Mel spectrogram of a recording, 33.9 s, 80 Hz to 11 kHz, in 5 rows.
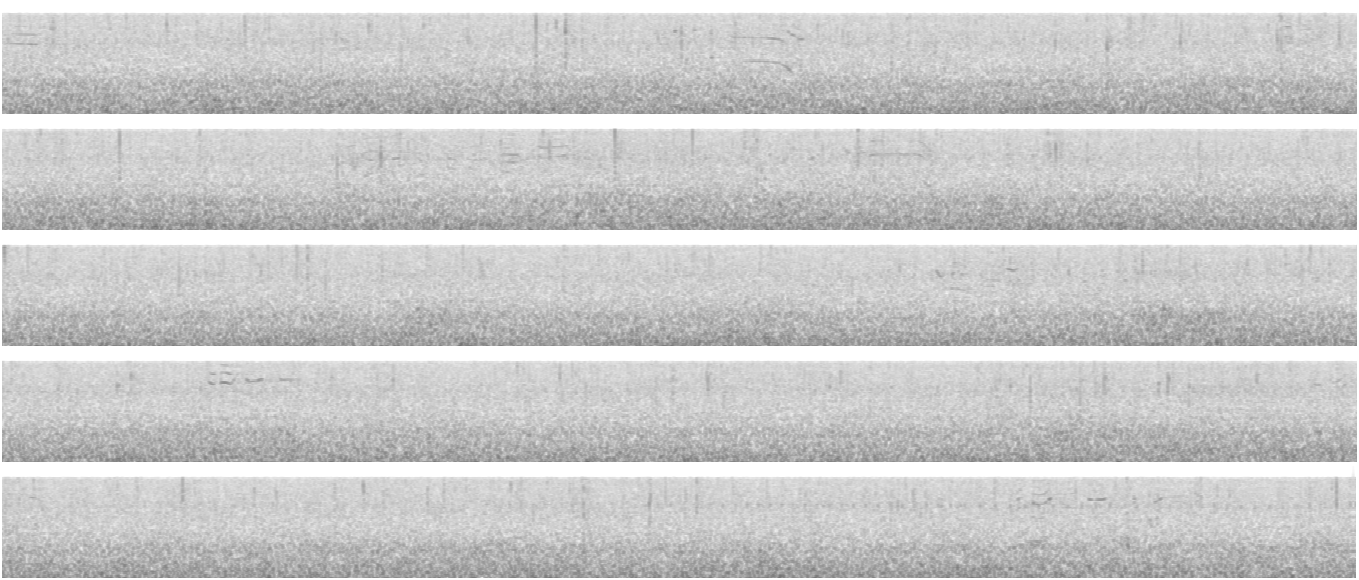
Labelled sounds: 3.7	4.0	Pacific white-sided dolphin, 1.4 to 3.9 kHz
8.6	8.9	Pacific white-sided dolphin, 3.8 to 4.2 kHz
11.1	11.4	Pacific white-sided dolphin, 3.5 to 3.8 kHz

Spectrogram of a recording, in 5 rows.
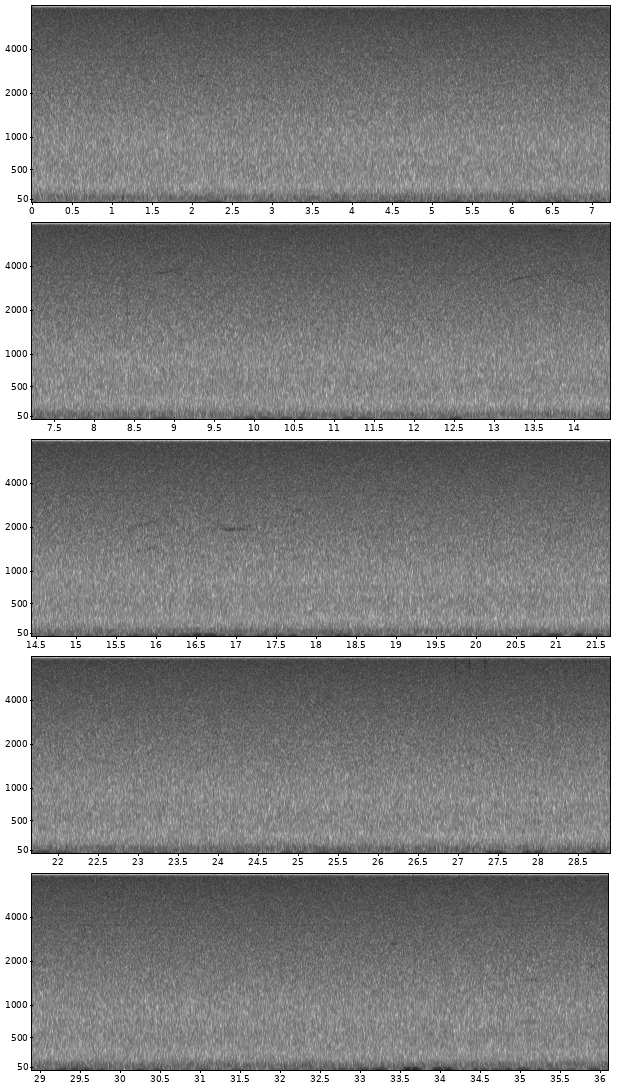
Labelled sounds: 13.2	13.5	killer whale, Bigg's (transient), 3.1 to 3.5 kHz
16.8	17.1	killer whale, Bigg's (transient), 1.9 to 2.1 kHz

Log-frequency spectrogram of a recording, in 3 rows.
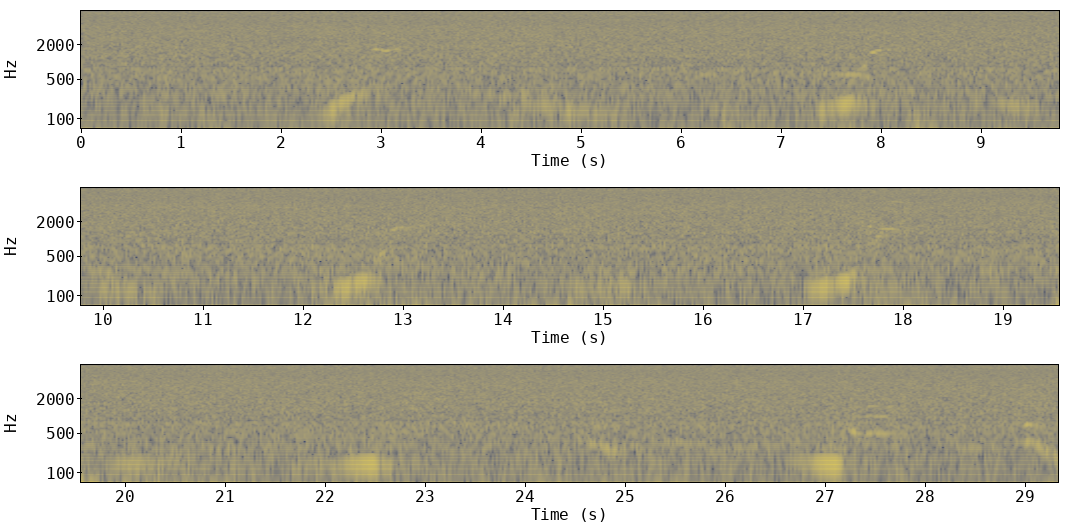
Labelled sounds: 2.9	3.2	humpback whale, 1.5 to 1.7 kHz
7.9	8.1	humpback whale, 1.4 to 1.7 kHz

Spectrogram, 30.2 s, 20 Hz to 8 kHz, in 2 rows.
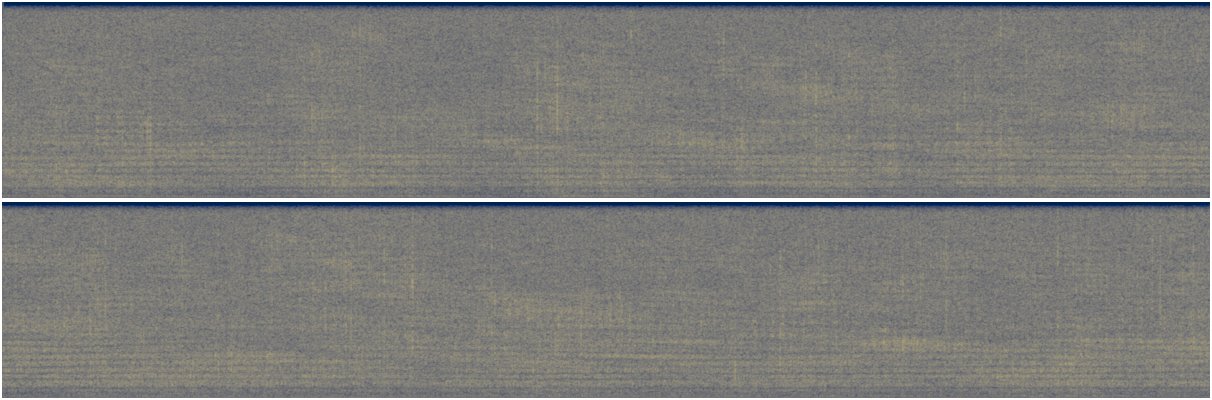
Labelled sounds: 11.7	12.0	vessel noise, 1.8 to 2.0 kHz
18.5	18.8	vessel noise, 1.4 to 1.6 kHz

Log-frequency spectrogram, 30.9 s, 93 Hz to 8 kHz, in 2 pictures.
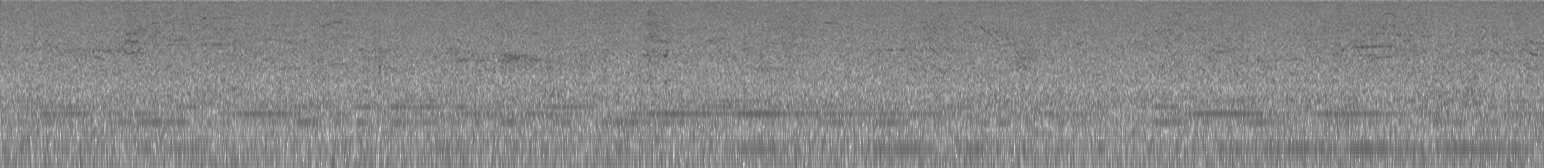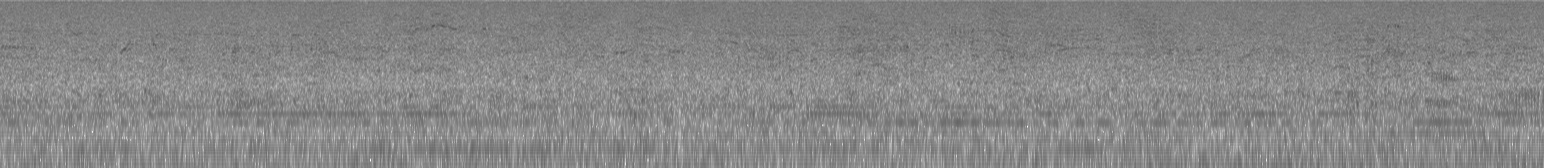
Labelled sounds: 1.6	1.9	Pacific white-sided dolphin, 2.7 to 3.0 kHz
6.0	6.3	Pacific white-sided dolphin, 1.5 to 1.9 kHz
13.5	14.0	Pacific white-sided dolphin, 2.2 to 2.4 kHz
19.7	20.0	Pacific white-sided dolphin, 3.6 to 4.1 kHz
29.8	30.0	Pacific white-sided dolphin, 0.93 to 1.2 kHz

